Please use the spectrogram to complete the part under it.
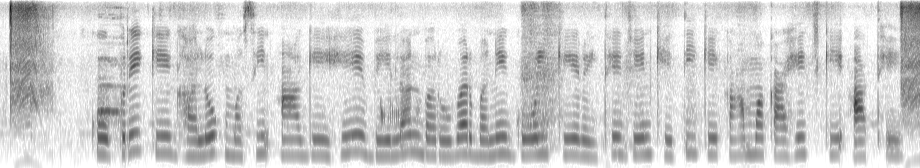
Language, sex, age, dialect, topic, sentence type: Chhattisgarhi, female, 18-24, Western/Budati/Khatahi, agriculture, statement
